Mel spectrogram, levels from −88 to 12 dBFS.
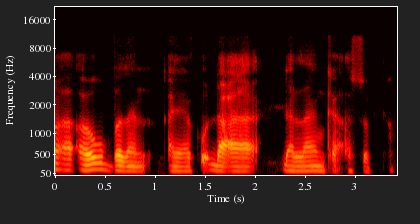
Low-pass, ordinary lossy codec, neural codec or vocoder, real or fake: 10.8 kHz; none; autoencoder, 48 kHz, 32 numbers a frame, DAC-VAE, trained on Japanese speech; fake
